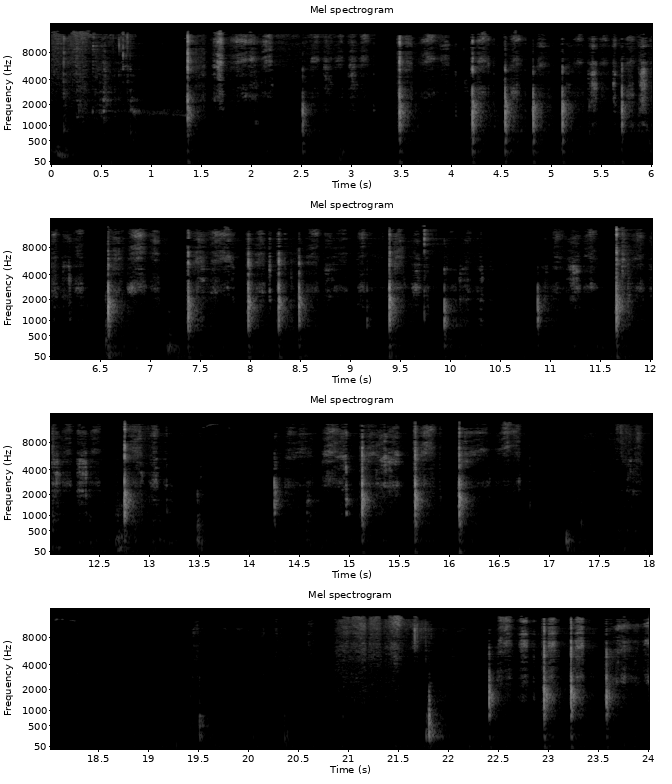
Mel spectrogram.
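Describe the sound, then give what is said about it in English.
Writing out an equation makes many faint, sharp taps and scratches. They come in an irregular rhythm, quiet and alone, with stretches of near silence between clusters. “let me write this”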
